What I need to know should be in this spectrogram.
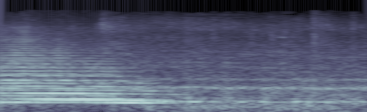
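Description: A train horn blares close by.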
